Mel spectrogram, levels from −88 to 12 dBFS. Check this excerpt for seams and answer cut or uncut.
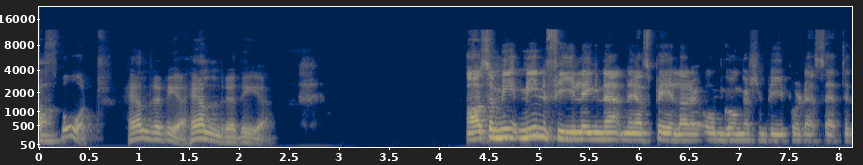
uncut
